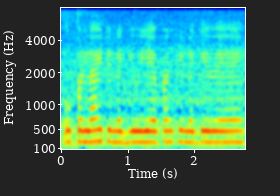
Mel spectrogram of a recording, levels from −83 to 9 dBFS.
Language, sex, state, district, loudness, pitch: Hindi, female, Rajasthan, Bikaner, -11 LUFS, 230 Hz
